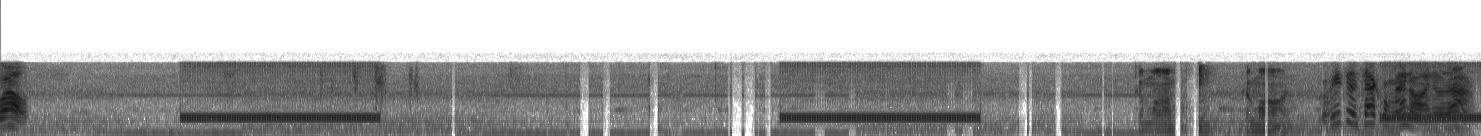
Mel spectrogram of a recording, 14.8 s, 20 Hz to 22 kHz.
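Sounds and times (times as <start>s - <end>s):
speech: 0.0s - 0.4s
low hum: 0.0s - 14.7s
phone ringback tone from an outgoing call: 1.8s - 3.8s, 7.8s - 9.8s, 13.8s - 14.7s.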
